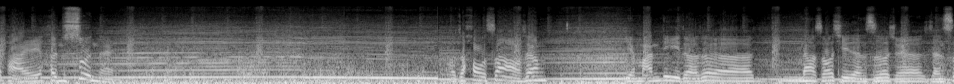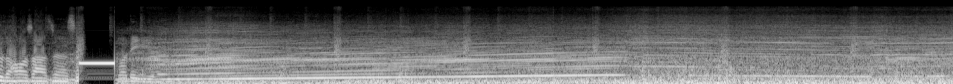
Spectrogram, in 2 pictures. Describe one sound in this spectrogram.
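A motorcycle engine hums, easing off and downshifting, then revving up as the bike speeds up.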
